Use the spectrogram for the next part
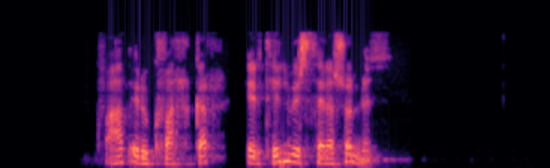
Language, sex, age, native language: Icelandic, male, 40-49, Icelandic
